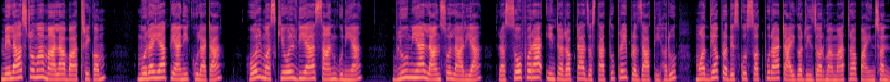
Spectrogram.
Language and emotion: Nepali, neutral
